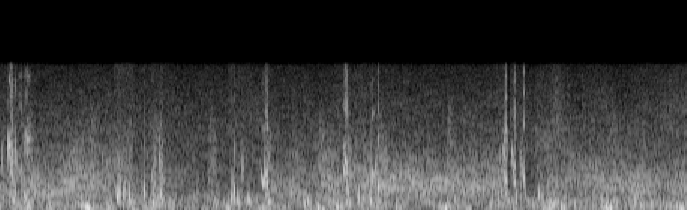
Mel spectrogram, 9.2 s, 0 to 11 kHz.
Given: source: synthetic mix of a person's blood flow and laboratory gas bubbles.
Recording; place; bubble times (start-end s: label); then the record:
Doppler ultrasound of blood flow; subclavian vein
0.00-0.42 s: bubbles
1.53-1.81 s: bubbles
1.86-1.98 s: bubbles
2.00-2.21 s: bubbles
3.04-3.37 s: bubbles
3.46-3.65 s: bubbles
4.56-5.20 s: bubbles
6.61-7.04 s: bubbles
7.14-7.29 s: bubbles
From the record:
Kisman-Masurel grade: 223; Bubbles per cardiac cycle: several, 3 to 8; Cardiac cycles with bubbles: 10 to 50%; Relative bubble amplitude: loud (0.450 to 0.775); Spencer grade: 2 (many but less than half of the cardiac periods contain bubble signals, singularly or in groups); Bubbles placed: anywhere in the cardiac cycle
